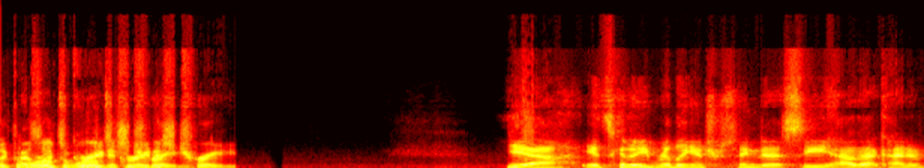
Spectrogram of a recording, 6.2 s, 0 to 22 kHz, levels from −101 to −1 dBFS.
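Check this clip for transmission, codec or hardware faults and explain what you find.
Two faults are present: a doubled audio track at the start and a short burst of packet loss just after it.

From the very start until 1.56 s, a doubled audio track runs, most likely because a second, slower capture path or an out-of-step edit mixed the same speech in twice. The copy trails the original by roughly 300 ms at about the same level, so every syllable is followed by a dry, full-band repeat with no room tail. The echo stops abruptly at 1.56 s.

From 1.79 to 1.89 s there is a burst of packet loss. Several consecutive packets never arrived in time, so the receiver stretched the last received sound over about 75 ms and faded it down. Depending on the sound at the break, that comes out as a held buzz or a fading hiss. The speech then resumes with about 80 ms of the original missing, leaving an audible skip.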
